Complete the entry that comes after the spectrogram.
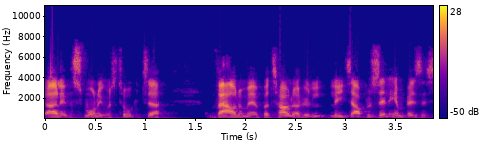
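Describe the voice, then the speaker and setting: A man with an English accent. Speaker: business executive. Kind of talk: podcast interview.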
